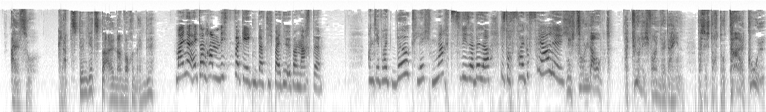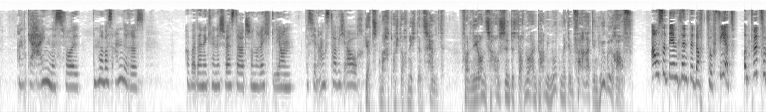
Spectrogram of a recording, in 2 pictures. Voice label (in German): Hoerspiel Geistervilla, frauen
